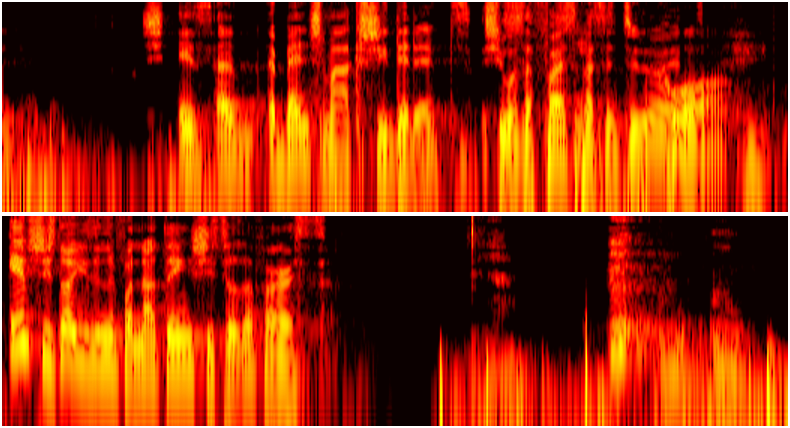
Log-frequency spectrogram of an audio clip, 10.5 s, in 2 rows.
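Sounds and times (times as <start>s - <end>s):
speech: 1.0s - 7.5s
person with a dry throat coughing dryly: 9.2s - 10.4s.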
